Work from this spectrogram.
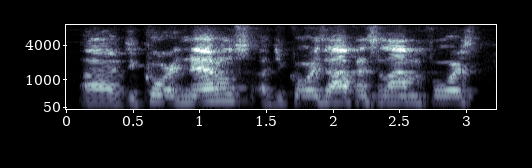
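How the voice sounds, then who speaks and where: A man with an Alabama accent talks very fast in a high pitch, his tone bright and sharp and his intonation fairly even. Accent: Southern US (Alabama). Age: 60s. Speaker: high school football coach. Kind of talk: casual interview.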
